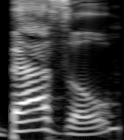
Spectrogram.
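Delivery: British accent, British-style pronunciation. Reading out the first multiple-choice answer: British accent. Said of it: "this first one I'll try to say with the British accent".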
